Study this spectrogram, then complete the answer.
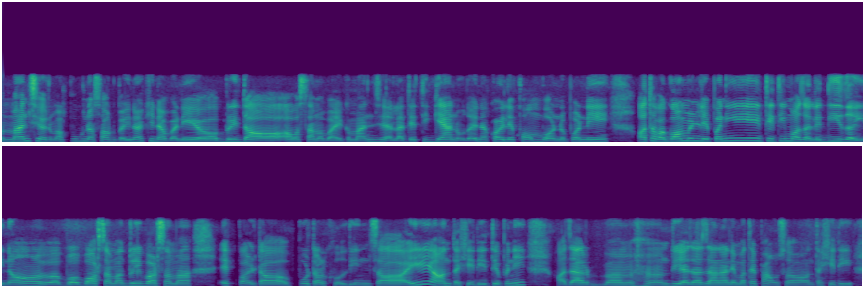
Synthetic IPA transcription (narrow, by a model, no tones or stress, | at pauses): mant͡sʰeɦʌɾumapuɡnʌsʌk̚d̪ʌjnʌkinʌbʱʌneʌbrid̪ʱːʌːbʌst̪ʰamabʱʌekomant͡sʰeɦʌɾulajt̪et̪iɡjanɦũd̪ʌjnʌkʌɦilepʰʌmbʌrnupʌrneʌt̪ʰʌwaɡʌmeɳʈlepʌnit̪et̪imʌd͡zaled̪id̪ʌjnʌbʌrsʌmad̪ujbʌrsʌmaek̚pʌlʈʌpoʈʌlkʰold̪int͡sʰʌɦʌjʌnt̪ʌkʰeɾit̪jopʌniɦʌd͡zar | d̪ujɦʌd͡zard͡zanalemʌt̪ːʌpaw̃t͡sʰʌːnt̪ʌkʰeɾi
